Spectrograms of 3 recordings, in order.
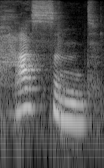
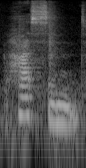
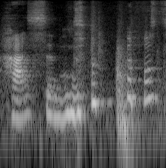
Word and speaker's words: hasten: Ah, hastened. Tu vois, j'y étais presque. F-H, ne? Hastened. Fastened. Hastened. On va vérifier la prononciation.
